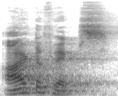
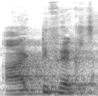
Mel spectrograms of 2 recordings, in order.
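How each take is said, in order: First: आर्टिफैक्ट्स in American English with the T half swallowed; US accent. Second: आर्टिफैक्ट्स in Indian English with a full hard T; Indian accent. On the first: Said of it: "US accent में pronounce करना चाहे तो". (अमेरिकी लहजे में आर्टिफैक्ट्स) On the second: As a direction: Indian English आर्टिफैक्ट्स, every sound spelled out. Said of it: "Indian accent में आर्टिफैक्ट्स कहते हैं". (भारतीय लहजे में आर्टिफैक्ट्स) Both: Shown as a demonstration.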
